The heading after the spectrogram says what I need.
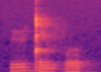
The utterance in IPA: ʉ ǃ e v f o

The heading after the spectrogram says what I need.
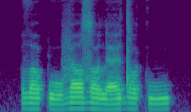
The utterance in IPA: ðˤ e p o v æ zˤ ɯ l æ d ɑ k u

